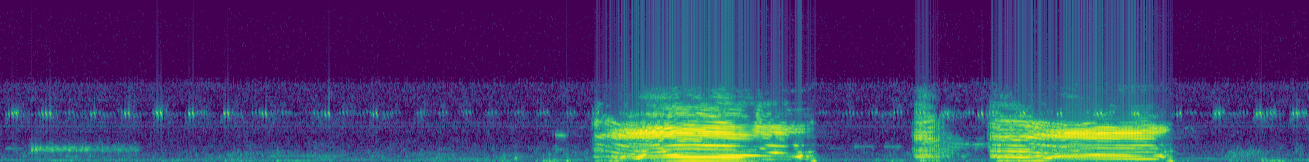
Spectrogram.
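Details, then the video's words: Large red deer stag roaring intensely at nightfall close to a live camera in the Doñana National Park marsh at El Rocío, Huelva, Spain, answering distant stags: two long, harsh, moaning roars a few seconds apart, with a short grunt between, then quiet with faint ticking. "Berrea nocturna en primer plano"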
